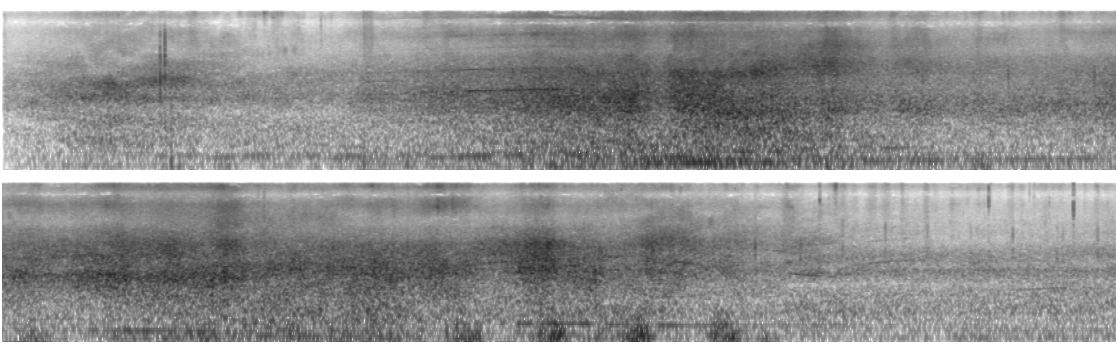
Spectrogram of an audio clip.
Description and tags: Sounds of a busy road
